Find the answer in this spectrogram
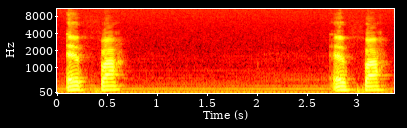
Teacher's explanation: the voiceless bilabial fricative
